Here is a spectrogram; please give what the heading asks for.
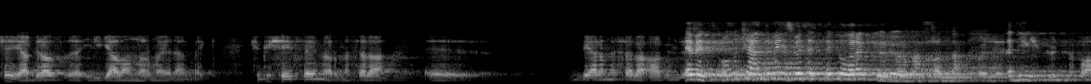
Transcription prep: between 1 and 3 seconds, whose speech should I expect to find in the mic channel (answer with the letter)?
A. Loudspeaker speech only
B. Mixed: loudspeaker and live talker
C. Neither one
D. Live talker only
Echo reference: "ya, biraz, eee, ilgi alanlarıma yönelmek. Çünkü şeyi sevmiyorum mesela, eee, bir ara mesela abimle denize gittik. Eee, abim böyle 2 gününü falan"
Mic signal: A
